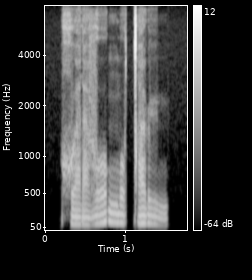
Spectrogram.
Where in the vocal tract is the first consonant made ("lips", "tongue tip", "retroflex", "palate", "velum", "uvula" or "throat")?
uvula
